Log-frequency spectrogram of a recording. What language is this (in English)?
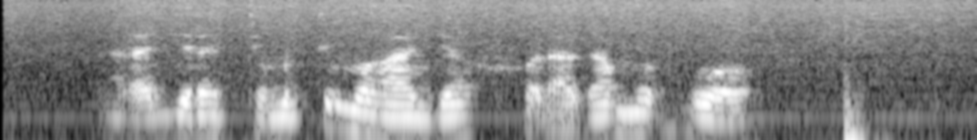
Kinyarwanda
